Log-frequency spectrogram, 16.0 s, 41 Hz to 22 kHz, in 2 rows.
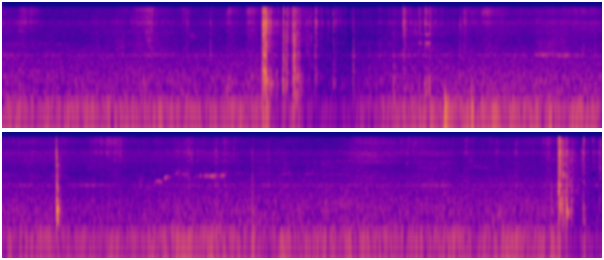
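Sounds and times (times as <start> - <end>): axe splitting firewood: 3.4 - 4.5, 15.3 - 16.0
wood pieces knocking: 3.4 - 5.8
bird chirp: 9.0 - 14.8.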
